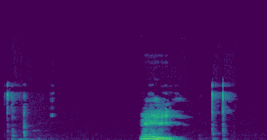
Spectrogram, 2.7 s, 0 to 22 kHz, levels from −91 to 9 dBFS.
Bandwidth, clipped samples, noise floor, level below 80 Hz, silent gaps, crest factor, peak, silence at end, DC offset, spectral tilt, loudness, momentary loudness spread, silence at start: 9.4 kHz; under 0.1%; -83 dBFS; -74 dBFS; none; 22 dB; -10 dBFS; 0.55 s; under 0.1%; -3.5 dB/octave; -26 LUFS; 20 LU; 1.4 s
